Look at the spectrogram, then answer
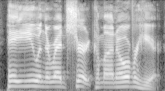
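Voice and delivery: calling out. Acted. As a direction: hail a stranger across the court, lightly acted. Acted example of impersonal calling out.

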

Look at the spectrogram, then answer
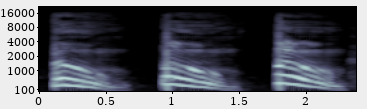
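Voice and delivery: three spaced booms, each falling in pitch; imitated pot banging. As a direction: mimic a spoon banging on a pot. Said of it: "maybe with a spoon on a pot".

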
